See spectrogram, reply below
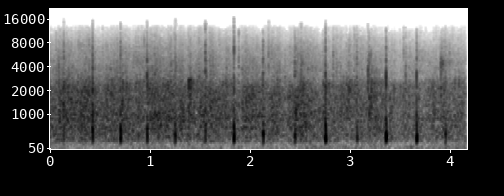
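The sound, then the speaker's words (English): An audience at an awards ceremony applauds steadily for people finishing up, a dense wash of many hands clapping with a few sharper, louder claps standing out at irregular moments throughout. “So our final award, let's go ahead and give them another round of applause as they finish up.”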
